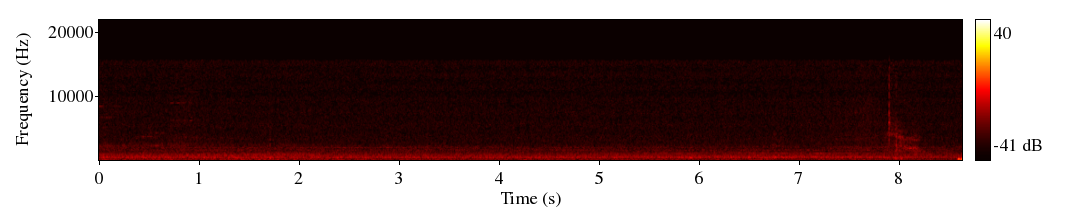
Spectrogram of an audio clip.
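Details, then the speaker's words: PS4 running Killzone Shadow Fall after new thermal paste and a cooling pad underneath: only a soft, even airy fan hum with faint low tone, no rattle or roar; fan now quiet and healthy. "noticed since I've changed the pa the fun noise isn't that louded anymore that it used to be now it's gone quiet"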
